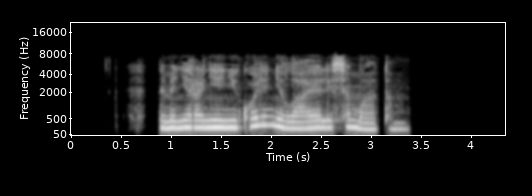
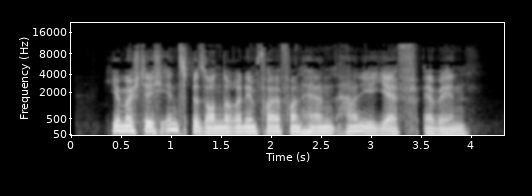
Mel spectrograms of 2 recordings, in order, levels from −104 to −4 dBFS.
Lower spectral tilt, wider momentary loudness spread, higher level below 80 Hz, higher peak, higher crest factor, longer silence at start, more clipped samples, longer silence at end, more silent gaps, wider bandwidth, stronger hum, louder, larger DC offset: about the same, -6 dB/octave vs -7 dB/octave; first, 15 LU vs 7 LU; second, -64 dBFS vs -42 dBFS; about the same, -8 dBFS vs -6 dBFS; about the same, 14 dB vs 16 dB; first, 0.9 s vs 0.4 s; neither; first, 1 s vs 0.4 s; first, 3.08-3.13 s vs none; second, 7.6 kHz vs 11.5 kHz; neither; about the same, -21 LUFS vs -21 LUFS; neither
